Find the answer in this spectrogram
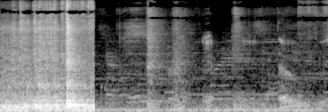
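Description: A steel flatbed lumber cart rolling and rattling over a concrete floor, which cuts off abruptly about a second in; after that, quiet store room sound with faint music and voices in the background.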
